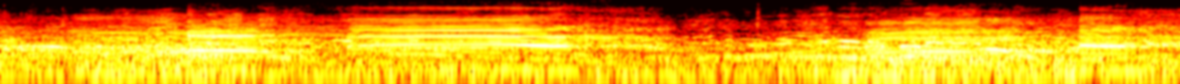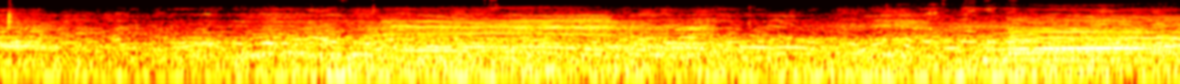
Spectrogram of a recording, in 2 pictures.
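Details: Bull calves for sale at a cattle market in Dinajpur district, Bangladesh; several drawn-out, rising-and-falling moos overlap amid a steady murmur of crowd chatter and bargaining voices.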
